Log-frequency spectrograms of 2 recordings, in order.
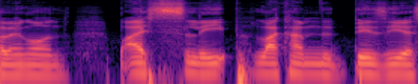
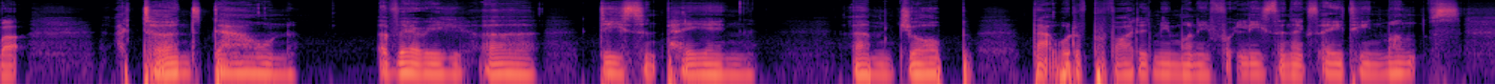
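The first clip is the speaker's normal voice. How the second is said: secretive, soft, hushed half-whisper; 5 dB quieter than usual. Speaker admitting something in case anyone's listening, half-whispering. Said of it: "I gotta whisper this right now".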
